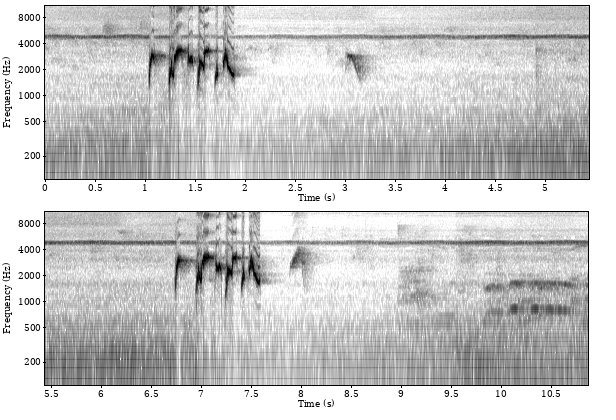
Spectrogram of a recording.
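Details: Red-whiskered bulbul used as a caged decoy to draw wild rivals, delivering two loud, chattering phrases of five or six slurred whistles about six seconds apart, with quieter chirps between and a steady high hum throughout.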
